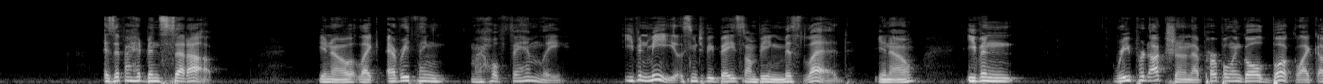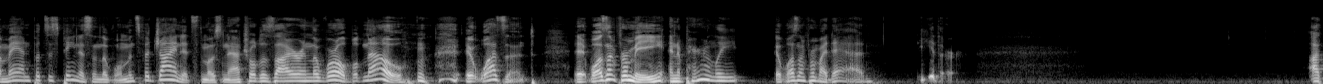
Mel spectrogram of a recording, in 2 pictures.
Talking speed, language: 155 wpm, English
